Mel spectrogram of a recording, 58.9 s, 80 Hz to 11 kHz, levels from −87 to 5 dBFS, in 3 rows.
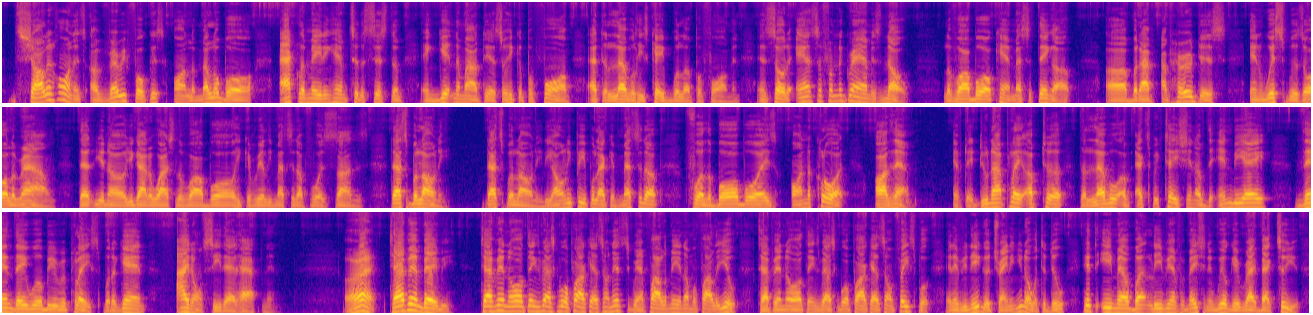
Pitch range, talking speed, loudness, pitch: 100-130 Hz, 175 wpm, -15 LUFS, 110 Hz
